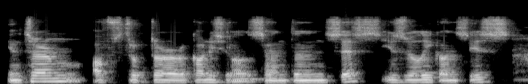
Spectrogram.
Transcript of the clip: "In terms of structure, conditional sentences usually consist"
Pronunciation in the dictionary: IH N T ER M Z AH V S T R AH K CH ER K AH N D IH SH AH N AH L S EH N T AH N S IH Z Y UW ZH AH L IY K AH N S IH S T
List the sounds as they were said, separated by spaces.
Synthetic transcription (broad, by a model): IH N T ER M AH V S T R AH K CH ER K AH N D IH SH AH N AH L S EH N T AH N S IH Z Y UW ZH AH L IY K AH N S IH S T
